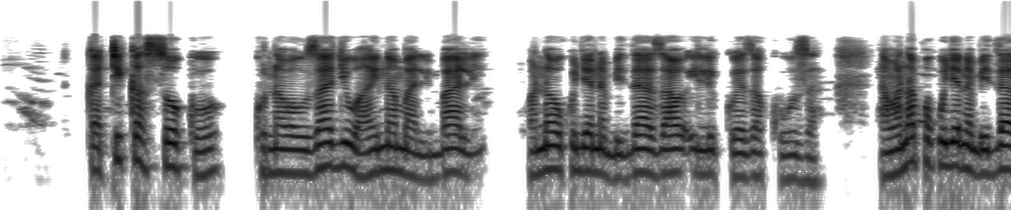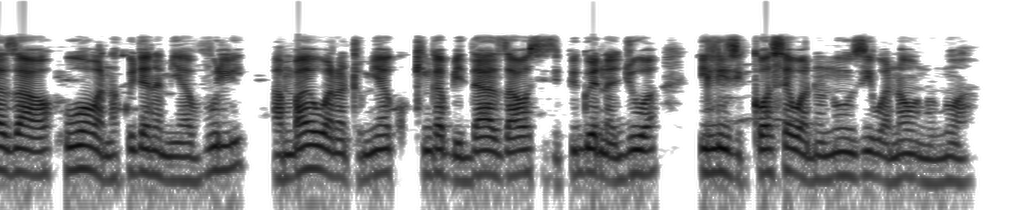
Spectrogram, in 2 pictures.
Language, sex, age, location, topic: Swahili, male, 18-24, Nairobi, finance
